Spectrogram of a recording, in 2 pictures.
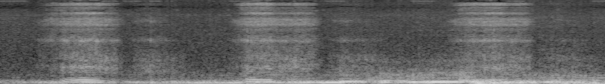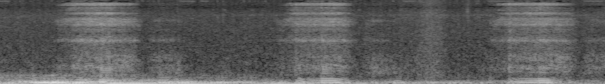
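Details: Sleeping person snoring: rough, rattling snores about every two seconds with a low steady rumble underneath; loud snoring during sleep.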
